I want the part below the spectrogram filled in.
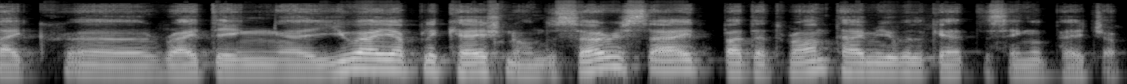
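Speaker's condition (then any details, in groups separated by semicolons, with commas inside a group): No condition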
